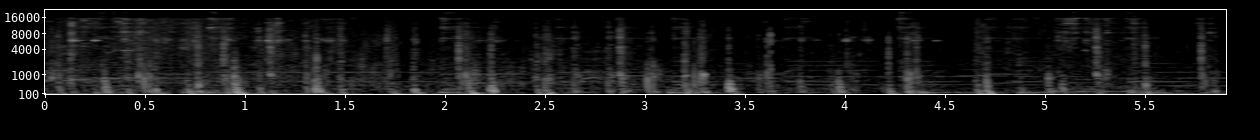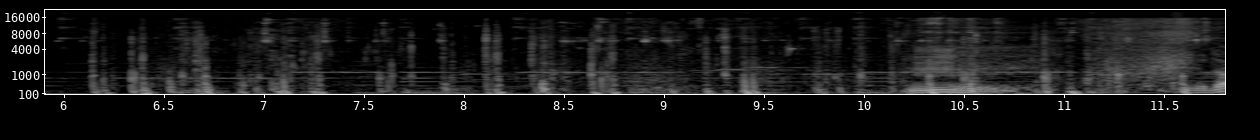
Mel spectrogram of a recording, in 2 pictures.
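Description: Horse hooves in the video game Kingdom Come: Deliverance 2 clip-clop in a fast, steady rhythm throughout, with a brief whinny near the end over a low background.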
